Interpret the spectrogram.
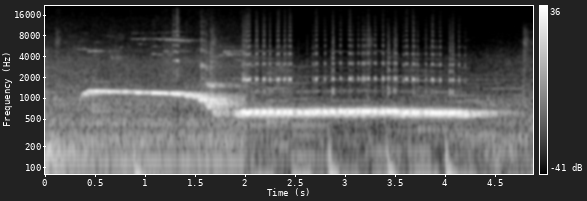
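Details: An Eastern Screech-Owl gives a quavering whistle that slides down in pitch, then a long, even, trembling trill on one low note, its whinny and trill, played as a nighttime sound of Presque Isle, with a faint background hum.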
